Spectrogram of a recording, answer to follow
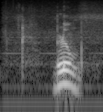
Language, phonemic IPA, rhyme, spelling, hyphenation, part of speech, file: Dutch, /blum/, -um, bloem, bloem, noun, Nl-bloem.ogg
- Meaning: 1. flower, bloom of flowering plant 2. flour of wheat or corn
